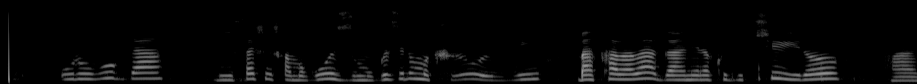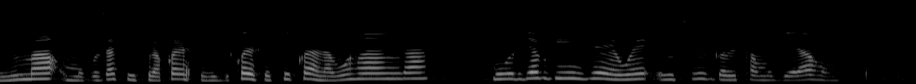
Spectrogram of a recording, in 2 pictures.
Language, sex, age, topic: Kinyarwanda, male, 25-35, finance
